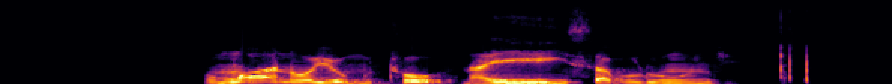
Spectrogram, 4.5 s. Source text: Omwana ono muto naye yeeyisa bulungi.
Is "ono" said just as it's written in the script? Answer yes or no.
no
